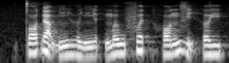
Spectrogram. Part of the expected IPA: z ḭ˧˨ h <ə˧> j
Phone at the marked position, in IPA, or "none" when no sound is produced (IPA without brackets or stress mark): ə˧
